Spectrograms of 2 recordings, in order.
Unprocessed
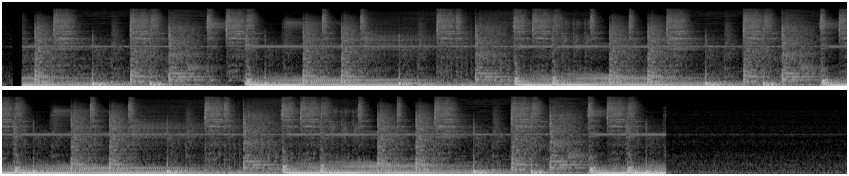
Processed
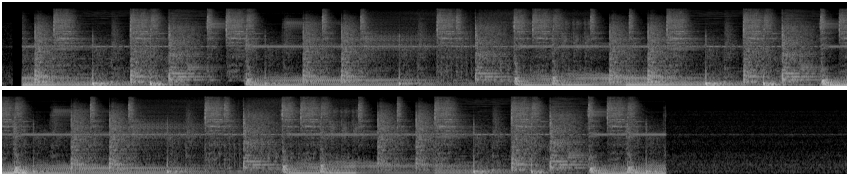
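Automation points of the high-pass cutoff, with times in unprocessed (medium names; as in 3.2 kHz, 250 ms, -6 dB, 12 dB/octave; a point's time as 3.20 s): high-pass 6 dB/octave
120 Hz
from 1.87 s 320 Hz
from 6.24 s 100 Hz
from 8.70 s 330 Hz
from 11.99 s 890 Hz
from 12.78 s 260 Hz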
